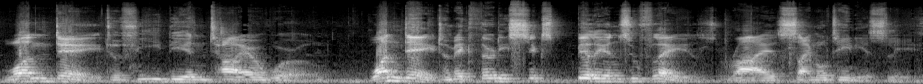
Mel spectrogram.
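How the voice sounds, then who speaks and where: A man's voice: medium pitch, slow pace, fairly bright tone. A man giving scripted, dramatic narration as a narrator in a radio play. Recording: roomy, off-mic, faint noise.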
